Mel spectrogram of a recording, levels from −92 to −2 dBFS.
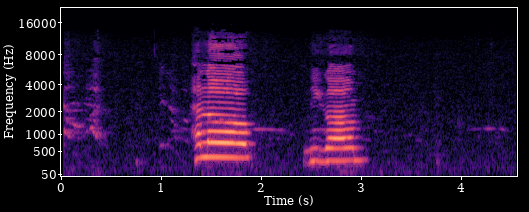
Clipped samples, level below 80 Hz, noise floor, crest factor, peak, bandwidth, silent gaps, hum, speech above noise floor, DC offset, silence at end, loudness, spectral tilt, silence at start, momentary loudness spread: under 0.1%; -78 dBFS; -65 dBFS; 20 dB; -10 dBFS; 13.5 kHz; none; none; 43 dB; under 0.1%; 1.55 s; -23 LUFS; -1 dB/octave; 0.05 s; 26 LU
